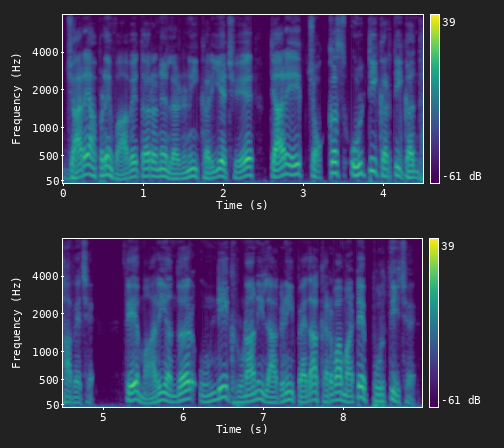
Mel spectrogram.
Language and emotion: Gujarati, disgusted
